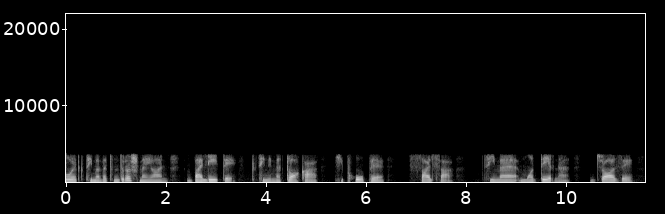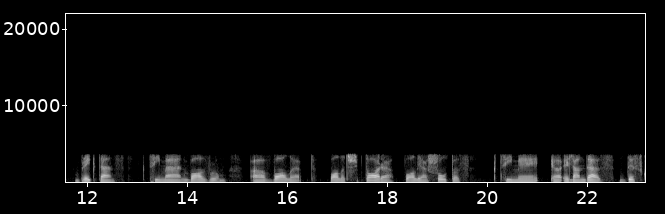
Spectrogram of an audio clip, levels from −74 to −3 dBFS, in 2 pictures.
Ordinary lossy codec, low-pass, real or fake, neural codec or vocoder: none; 3.6 kHz; real; none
